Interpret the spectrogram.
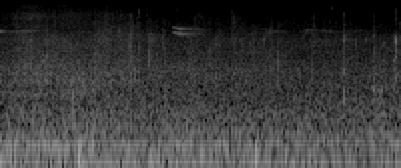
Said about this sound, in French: Les gouttes d'eau qui tombent sur les feuilles nous invitent à écouter ces murmures, à les laisser entrer en nous.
